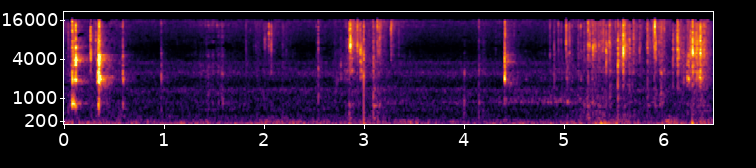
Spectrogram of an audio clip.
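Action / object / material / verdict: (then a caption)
scrape / bar of soap carved with a metal blade / soap / none. A metal blade scrapes and carves flakes off a solid dark green Axe soap bar, making quiet, bright, crisp scraping and shaving sounds. Sharp clicks and short cuts come through a soft hiss, growing busier near the end.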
